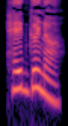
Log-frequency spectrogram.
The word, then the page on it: ಹೆಗ್ಗಣ್: heggaṇ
